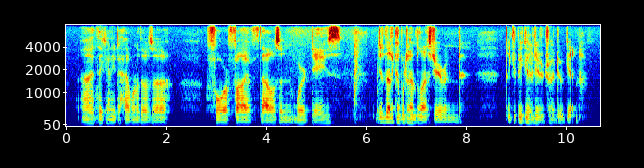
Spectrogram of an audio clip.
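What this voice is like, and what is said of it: Tired, worn-out voice. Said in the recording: “You could definitely tell in my voice that I am pretty much out of it, pretty tired.”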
